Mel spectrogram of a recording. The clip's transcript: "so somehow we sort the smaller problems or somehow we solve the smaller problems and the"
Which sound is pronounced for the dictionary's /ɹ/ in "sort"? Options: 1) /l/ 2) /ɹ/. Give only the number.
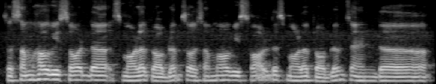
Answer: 1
